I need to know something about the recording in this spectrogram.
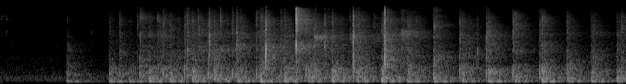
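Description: A small group of people clapping, starting suddenly about a second in and keeping on, with individual claps standing out.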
